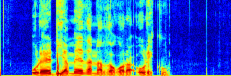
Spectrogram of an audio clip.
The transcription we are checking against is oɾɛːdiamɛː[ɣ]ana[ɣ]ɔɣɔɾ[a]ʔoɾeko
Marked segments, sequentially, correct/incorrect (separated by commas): incorrect, incorrect, correct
